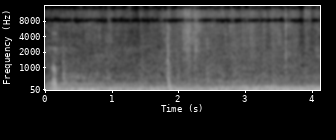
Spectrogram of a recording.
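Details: Baby pig Elisabeth on a farm: a few brief soft grunts near the start and middle, mostly masked by a constant low rumble of background noise.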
